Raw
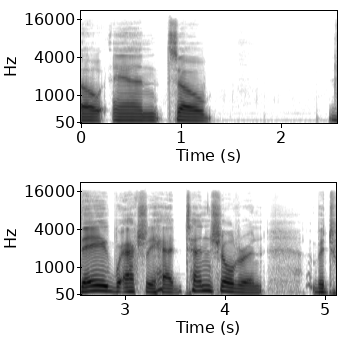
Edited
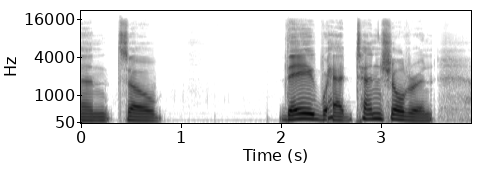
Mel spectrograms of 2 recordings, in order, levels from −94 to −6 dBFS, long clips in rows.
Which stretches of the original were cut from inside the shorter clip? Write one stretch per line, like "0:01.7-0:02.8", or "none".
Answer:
0:03.0-0:03.3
